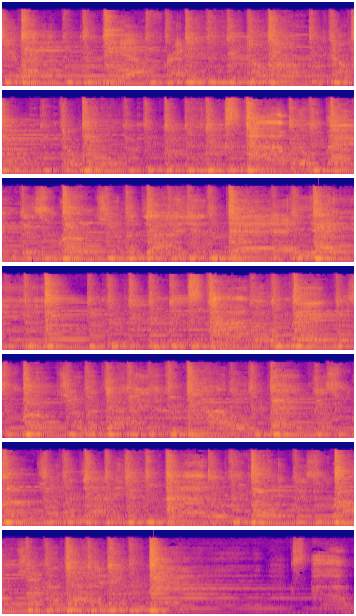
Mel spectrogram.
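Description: Acoustic guitar, capoed, strummed steadily in a driving rhythm, with a man singing over it in places. The strumming eases off shortly before the end.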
